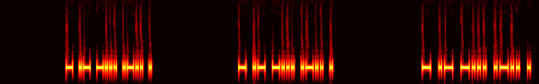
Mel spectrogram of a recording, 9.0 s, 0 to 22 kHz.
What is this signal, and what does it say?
Morse code, heard as a keyed tone, about 30 wpm, 700 Hz. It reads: TABLE TABLE TABLE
